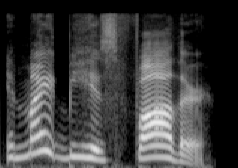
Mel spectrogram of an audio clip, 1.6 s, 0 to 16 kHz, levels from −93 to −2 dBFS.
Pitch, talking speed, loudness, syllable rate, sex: 245 Hz, 190 wpm, -17 LUFS, 4.4 syllables/s, female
